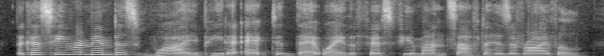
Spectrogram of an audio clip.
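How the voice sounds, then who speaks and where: A woman narrating fiction in an expressive scripted reading style, as an audiobook reader. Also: medium pitch.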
